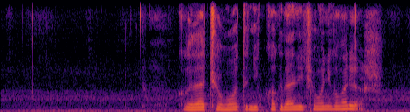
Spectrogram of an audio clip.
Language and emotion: Russian, neutral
